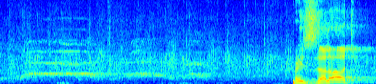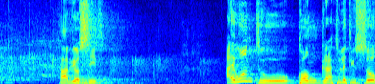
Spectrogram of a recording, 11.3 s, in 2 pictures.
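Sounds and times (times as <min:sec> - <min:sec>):
church congregation applauding: 0:00.0 - 0:09.0
speech: 0:04.4 - 0:05.4, 0:06.5 - 0:07.2, 0:09.0 - 0:11.2.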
